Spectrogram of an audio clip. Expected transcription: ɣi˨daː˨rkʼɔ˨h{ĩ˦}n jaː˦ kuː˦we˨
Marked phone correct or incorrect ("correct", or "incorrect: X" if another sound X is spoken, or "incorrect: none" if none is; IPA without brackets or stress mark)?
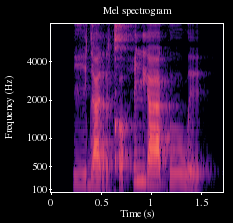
incorrect: i˦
